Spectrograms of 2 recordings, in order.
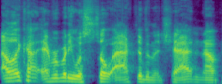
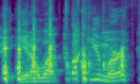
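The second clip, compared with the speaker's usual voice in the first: mock outburst; 13 semitones higher, 5 dB louder than usual. Mock calling out absent friend.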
